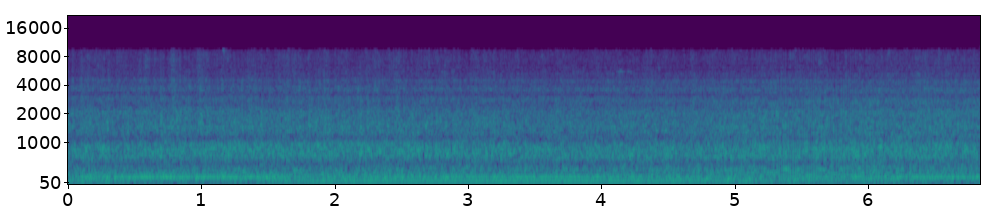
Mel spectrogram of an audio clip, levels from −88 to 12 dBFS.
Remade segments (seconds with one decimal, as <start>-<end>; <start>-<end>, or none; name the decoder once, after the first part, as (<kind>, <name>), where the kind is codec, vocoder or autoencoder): 5.3-6.0 (vocoder, WaveNeXt)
